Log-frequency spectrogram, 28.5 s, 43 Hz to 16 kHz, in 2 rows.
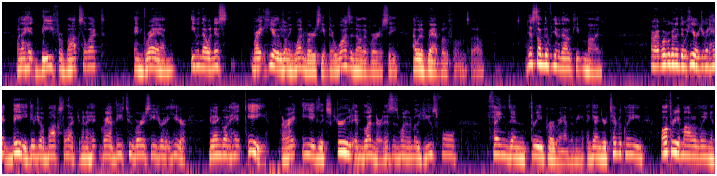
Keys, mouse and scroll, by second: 4.1 b, 13.2 a, 17.9 b, 22.7 e.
